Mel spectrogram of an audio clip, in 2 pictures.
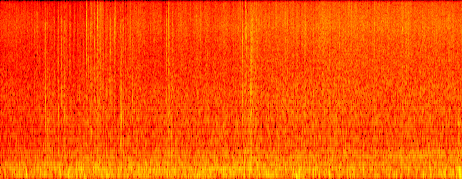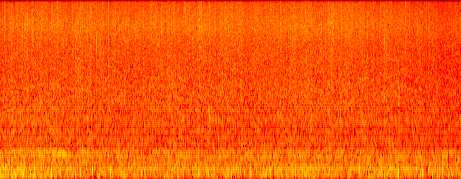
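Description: Heavy rain on a moving car, heard from inside the cabin, with the hiss of tyres on the wet road.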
